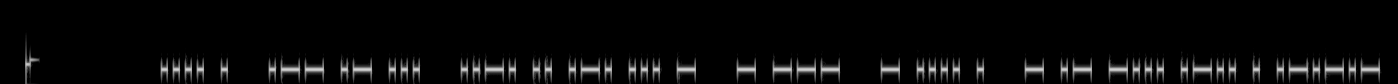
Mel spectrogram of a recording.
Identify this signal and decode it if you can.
Morse code, heard as a keyed tone, about 20 wpm, 700 Hz. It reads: HE WAS FIRST TO THE TABLE.
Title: Sentences from Top 1000 Words - Review Part 2 - 20wpm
